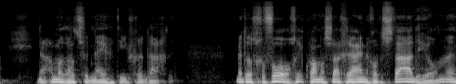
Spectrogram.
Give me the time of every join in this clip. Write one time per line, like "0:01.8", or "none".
none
